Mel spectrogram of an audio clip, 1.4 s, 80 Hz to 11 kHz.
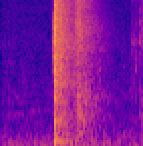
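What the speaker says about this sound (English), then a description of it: "So I'm gonna fire 3 darts normally, and another 3 darts mistake fire." A Nerf Elite Strongarm blaster fires a single foam dart: one sharp, loud snap-and-whoosh burst that fades over about half a second, followed by quiet.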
